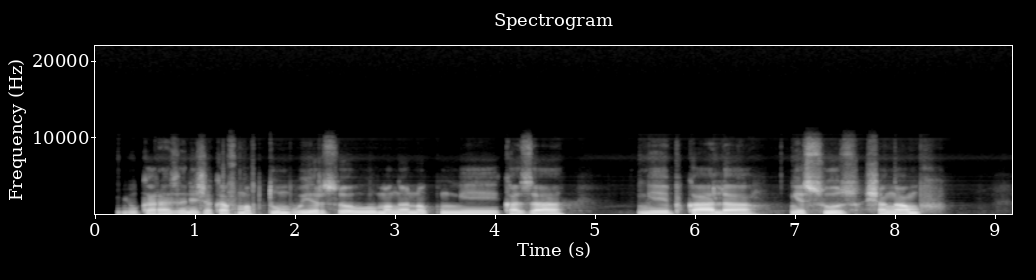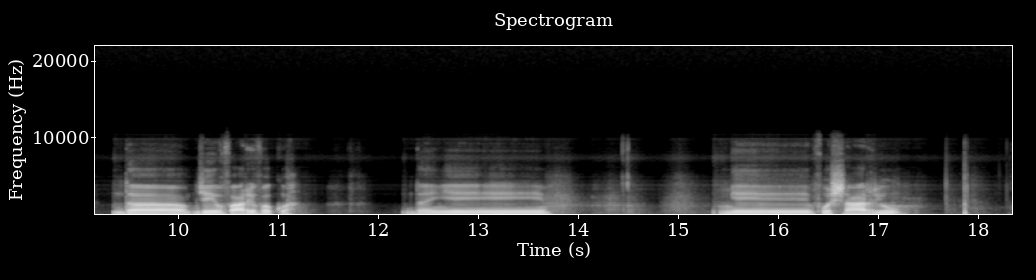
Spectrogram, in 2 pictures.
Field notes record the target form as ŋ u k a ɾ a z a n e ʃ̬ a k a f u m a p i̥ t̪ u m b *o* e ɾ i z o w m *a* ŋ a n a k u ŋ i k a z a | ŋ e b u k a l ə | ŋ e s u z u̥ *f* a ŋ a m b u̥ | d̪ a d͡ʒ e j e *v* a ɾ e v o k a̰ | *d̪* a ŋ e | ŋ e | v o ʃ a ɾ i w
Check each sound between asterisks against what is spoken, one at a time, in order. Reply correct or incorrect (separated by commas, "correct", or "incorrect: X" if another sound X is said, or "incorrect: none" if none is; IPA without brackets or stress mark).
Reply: incorrect: u, correct, incorrect: ʃ, correct, correct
